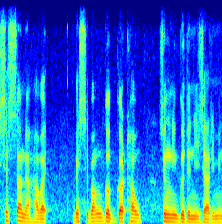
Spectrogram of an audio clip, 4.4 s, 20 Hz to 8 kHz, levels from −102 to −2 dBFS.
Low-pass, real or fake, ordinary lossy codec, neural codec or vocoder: 7.2 kHz; real; Opus, 24 kbps; none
